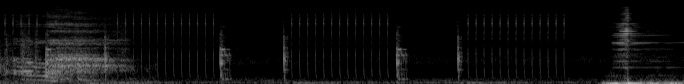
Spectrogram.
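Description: A score counter ticks rapidly in a steady rhythm.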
